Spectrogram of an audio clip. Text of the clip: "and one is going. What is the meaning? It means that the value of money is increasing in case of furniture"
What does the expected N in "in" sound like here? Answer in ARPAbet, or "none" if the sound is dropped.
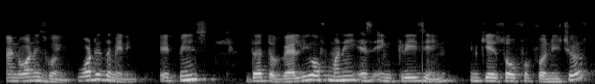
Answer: N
